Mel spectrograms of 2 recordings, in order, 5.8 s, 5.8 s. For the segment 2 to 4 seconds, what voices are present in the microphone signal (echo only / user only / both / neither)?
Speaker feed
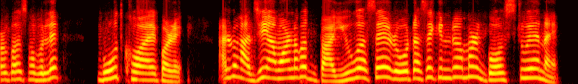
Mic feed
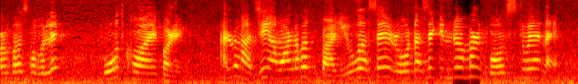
echo only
